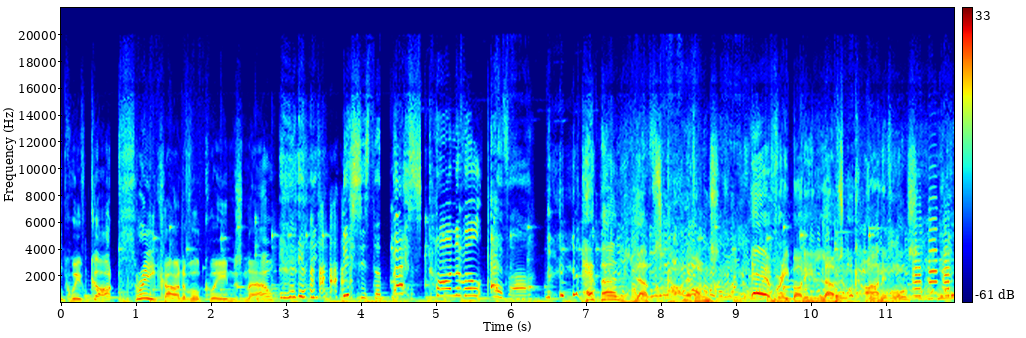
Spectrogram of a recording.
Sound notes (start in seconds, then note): 2.9 both giggling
